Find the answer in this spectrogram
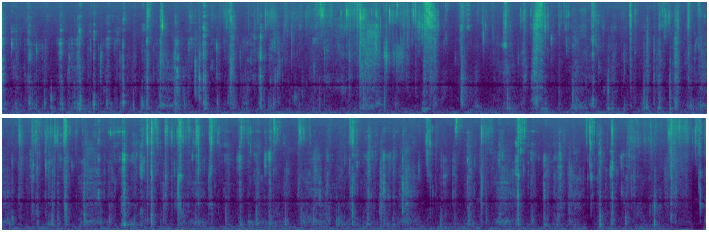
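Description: Close-miked chewing of pizza: a continuous run of small crunches and bites as the crust and toppings are chewed.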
